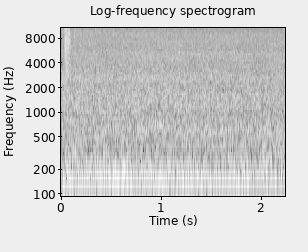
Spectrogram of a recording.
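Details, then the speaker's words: Cummins diesel pickup, former farm truck, on a test drive: deep, steady low drone with an even note and no knocks or rattles; diesel running normally, responsive, shifts cleanly at low rpm. "listen to that listen to that cumings purr we'll hear it better when we get on regular Road"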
